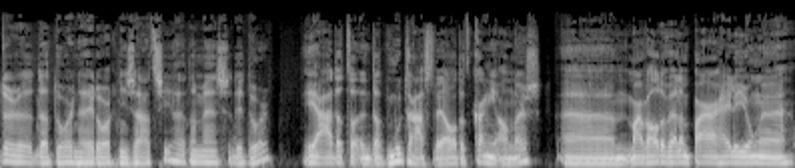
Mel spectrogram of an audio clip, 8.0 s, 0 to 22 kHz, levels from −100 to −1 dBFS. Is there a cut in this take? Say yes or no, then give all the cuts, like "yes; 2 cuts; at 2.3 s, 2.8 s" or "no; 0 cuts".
yes; 2 cuts; at 2.8 s, 5.5 s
